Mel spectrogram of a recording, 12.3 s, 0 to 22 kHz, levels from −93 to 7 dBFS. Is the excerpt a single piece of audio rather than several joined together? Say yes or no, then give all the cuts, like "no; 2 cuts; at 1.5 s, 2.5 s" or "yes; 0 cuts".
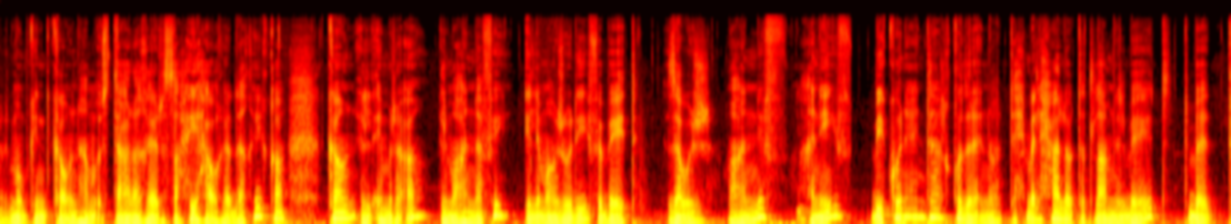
no; 1 cut; at 4.3 s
